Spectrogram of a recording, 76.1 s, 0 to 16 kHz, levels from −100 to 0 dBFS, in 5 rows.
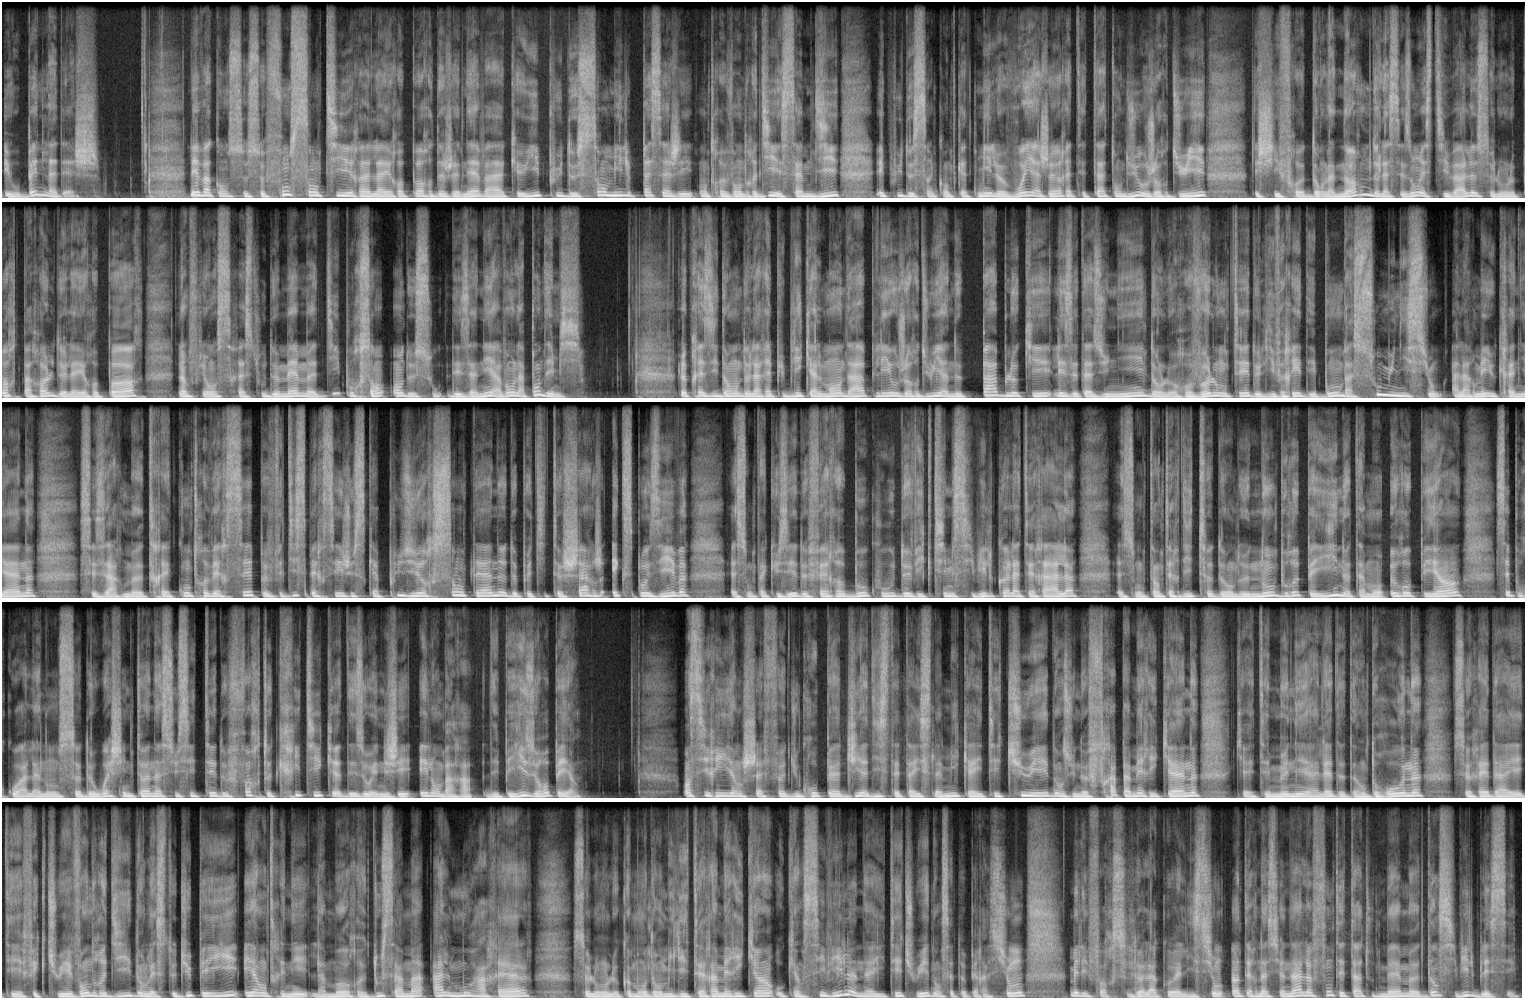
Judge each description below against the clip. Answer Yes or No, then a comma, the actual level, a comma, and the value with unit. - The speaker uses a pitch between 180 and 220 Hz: Yes, high, 190 Hz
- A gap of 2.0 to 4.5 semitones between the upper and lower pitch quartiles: Yes, average, 3.5 semitones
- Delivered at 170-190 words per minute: No, average, 160 wpm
